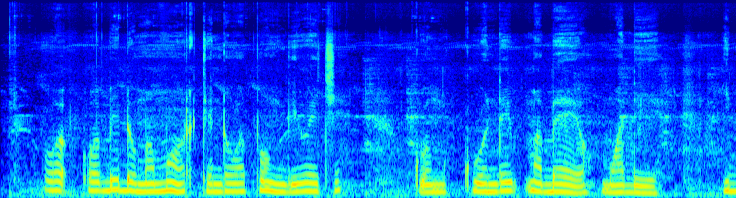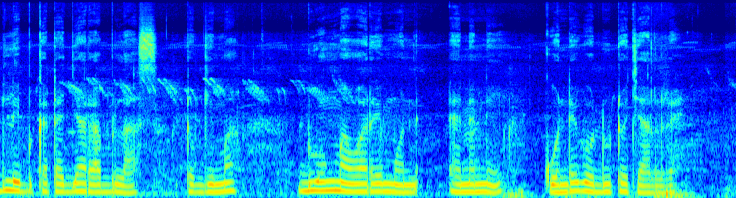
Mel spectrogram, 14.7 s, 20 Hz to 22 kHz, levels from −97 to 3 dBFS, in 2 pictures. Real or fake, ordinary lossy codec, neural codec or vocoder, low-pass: real; none; none; none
